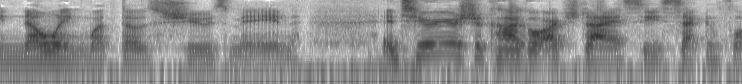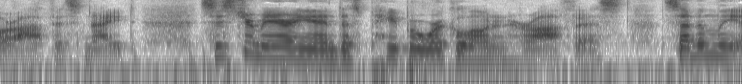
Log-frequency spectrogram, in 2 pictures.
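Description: Mid-pitched screenplay narrator. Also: vocal fry, a bit bright. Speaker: stage-direction reader at a table read. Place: podcast studio with several people. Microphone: studio microphone.

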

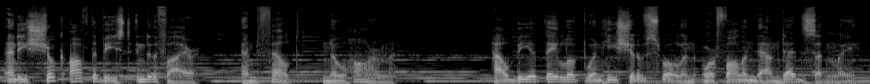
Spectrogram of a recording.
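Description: Very deep male scripture narrator over music. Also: big pitch swings, moderate pace.

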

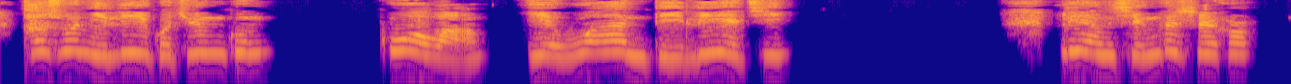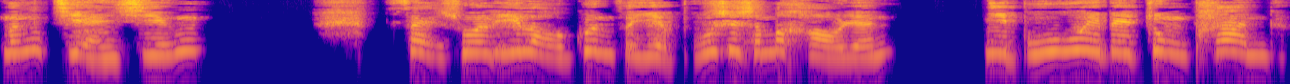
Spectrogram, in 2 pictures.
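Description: A woman's voice: high voice, a little slow, long pauses, darkish tone, husky, no room sound, muffled recording. A woman playing a caring, earnest older sister who pleads with and reassures her brother, in audiobook style. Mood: earnest reassurance. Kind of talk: audiobook character acting.

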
